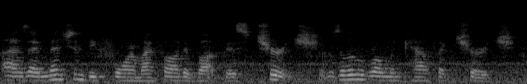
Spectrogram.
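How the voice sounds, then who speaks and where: A woman with a Canadian accent, fairly low in pitch, at a moderate pace with fairly even intonation, amid audible room echo and noticeable background noise. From Ottawa, Canada. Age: 60s. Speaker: oral history interviewee. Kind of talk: oral history interview. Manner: hesitant, with fillers.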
